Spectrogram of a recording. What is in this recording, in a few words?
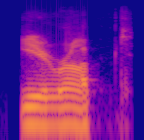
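"erupt", American English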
